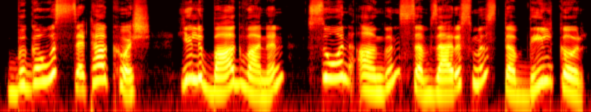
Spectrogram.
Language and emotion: Kashmiri, happy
